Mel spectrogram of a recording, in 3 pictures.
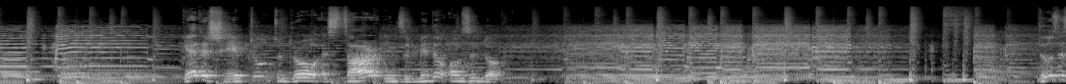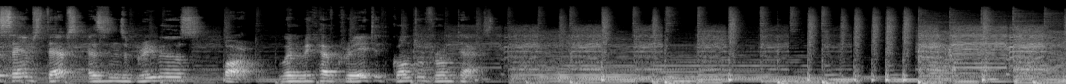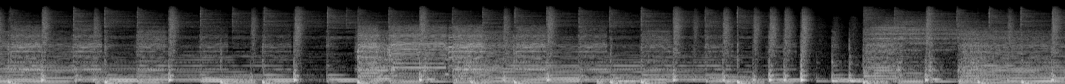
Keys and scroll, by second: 5.3 shift+space.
